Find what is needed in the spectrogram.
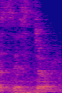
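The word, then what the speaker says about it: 先生: Normally हम दूसरे तरीका का यूज करते हैं जिसका मतलब है ई आई ए। जैसे आप देखते होंगे सेंसे में, सेंसे, से, सेंसे, ठीक है। मोस्टली हम लोग यही यूज करते हैं। ज्यादातर वर्ड्स आपको ऐसे ही मिलेंगे। तो इसकी साउंड होती है सेंसे।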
